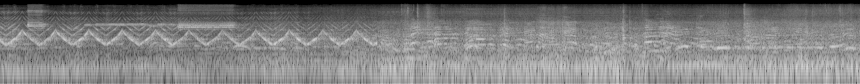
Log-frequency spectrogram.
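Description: A siren wailing rapidly up and down, about three sweeps a second, for the first four seconds, with a short high beep about two seconds in. After it stops, voices and motorcycle traffic fill the street.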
